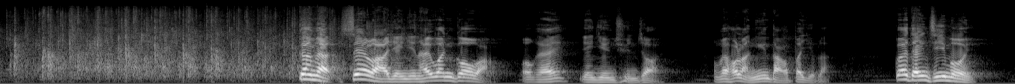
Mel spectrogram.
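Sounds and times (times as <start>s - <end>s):
crowd applauding: 0.0s - 4.1s
speech: 3.0s - 8.4s, 9.0s - 9.8s.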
